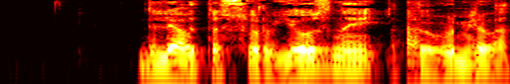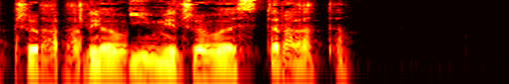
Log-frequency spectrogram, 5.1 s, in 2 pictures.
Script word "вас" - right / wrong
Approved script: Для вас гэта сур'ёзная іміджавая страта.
wrong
